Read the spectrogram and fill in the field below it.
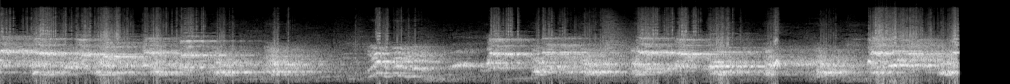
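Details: Several dogs at a dog play area bark, yip and whine almost continuously in a loud, overlapping chorus, with a brief rising howl-like whine near the middle; the recording ends abruptly.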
